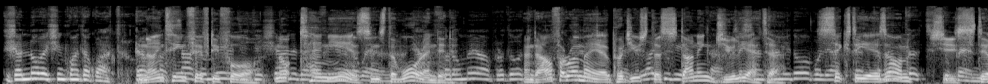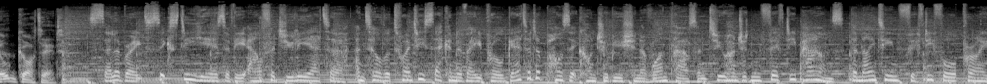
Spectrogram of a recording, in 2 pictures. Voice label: Radio Ad; Alfa Romeo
